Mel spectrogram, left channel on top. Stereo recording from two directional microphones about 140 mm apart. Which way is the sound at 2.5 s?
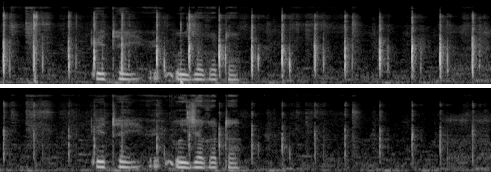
65° left (ahead or behind).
